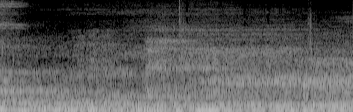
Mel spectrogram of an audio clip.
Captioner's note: quiet, ragged breathing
